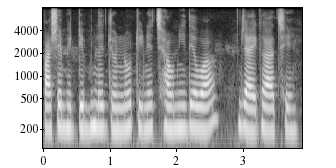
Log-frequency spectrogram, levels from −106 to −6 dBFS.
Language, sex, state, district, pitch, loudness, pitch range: Bengali, female, West Bengal, Alipurduar, 200 Hz, -19 LUFS, 195-205 Hz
